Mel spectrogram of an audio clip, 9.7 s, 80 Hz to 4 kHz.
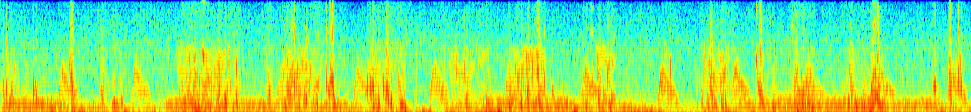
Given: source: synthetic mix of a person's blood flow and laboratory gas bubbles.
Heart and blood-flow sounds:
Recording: Doppler ultrasound of blood flow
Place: subclavian vein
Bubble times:
0.00-0.40 s: bubbles
0.68-0.78 s: bubbles
0.98-1.23 s: bubbles
1.75-2.40 s: bubbles
2.65-2.73 s: bubbles
2.81-3.40 s: bubbles
3.57-4.08 s: bubbles
4.38-4.92 s: bubbles
5.08-5.55 s: bubbles
5.81-6.17 s: bubbles
6.61-6.74 s: bubbles
6.93-7.33 s: bubbles
7.52-7.79 s: bubbles
7.88-8.16 s: bubbles
8.40-8.91 s: bubbles
9.31-9.39 s: bubbles
9.48-9.65 s: bubbles
From the record:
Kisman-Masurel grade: 242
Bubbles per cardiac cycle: several, 3 to 8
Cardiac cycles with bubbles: 100%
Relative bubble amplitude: moderate (0.250 to 0.450)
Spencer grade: 3 (all of the cardiac periods contain showers or single bubble signals, but not dominating or overriding the cardiac motion signals)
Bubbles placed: anywhere in the cardiac cycle

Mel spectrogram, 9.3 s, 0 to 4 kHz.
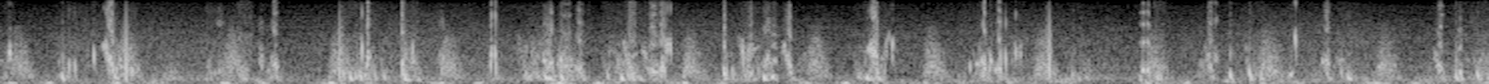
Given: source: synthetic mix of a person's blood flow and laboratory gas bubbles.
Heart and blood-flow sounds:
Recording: Doppler ultrasound of blood flow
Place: subclavian vein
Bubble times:
0.00-0.10 s: bubbles
0.34-0.52 s: bubbles
0.56-0.87 s: bubbles
1.27-1.77 s: bubbles
2.11-2.46 s: bubbles
2.51-2.65 s: bubbles
2.72-2.79 s: bubbles
3.03-3.13 s: bubbles
3.23-3.68 s: bubbles
3.75-4.23 s: bubbles
4.48-5.12 s: bubbles
5.33-5.62 s: bubbles
6.02-6.42 s: bubbles
6.64-6.82 s: bubbles
7.08-7.29 s: bubbles
7.49-7.62 s: bubbles
7.66-7.73 s: bubbles
7.77-7.96 s: bubbles
8.03-8.13 s: bubbles
8.23-8.60 s: bubbles
8.95-9.31 s: bubbles
From the record:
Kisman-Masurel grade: 242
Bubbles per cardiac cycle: several, 3 to 8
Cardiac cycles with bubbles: 100%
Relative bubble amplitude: moderate (0.250 to 0.450)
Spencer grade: 3 (all of the cardiac periods contain showers or single bubble signals, but not dominating or overriding the cardiac motion signals)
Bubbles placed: anywhere in the cardiac cycle

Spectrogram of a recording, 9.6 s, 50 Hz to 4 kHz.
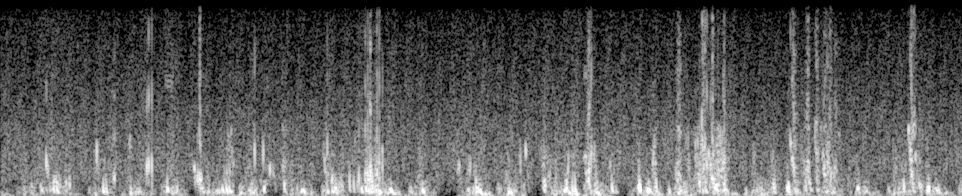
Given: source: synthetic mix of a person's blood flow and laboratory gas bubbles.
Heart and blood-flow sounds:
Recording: Doppler ultrasound of blood flow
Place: precordium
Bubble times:
0.38-0.73 s: bubbles
0.92-1.18 s: bubbles
1.28-1.33 s: bubbles
1.43-1.55 s: bubbles
1.64-1.73 s: bubbles
1.90-2.08 s: bubbles
2.19-2.34 s: bubbles
2.52-2.92 s: bubbles
3.21-3.87 s: bubbles
4.55-4.64 s: bubbles
4.67-4.85 s: bubbles
5.17-5.29 s: bubbles
5.40-5.80 s: bubbles
5.83-5.97 s: bubbles
6.06-6.19 s: bubbles
6.50-6.61 s: bubbles
6.74-7.31 s: bubbles
7.68-7.79 s: bubbles
7.88-8.41 s: bubbles
9.01-9.24 s: bubbles
From the record:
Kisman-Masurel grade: 242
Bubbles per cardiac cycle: several, 3 to 8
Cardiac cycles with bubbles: 100%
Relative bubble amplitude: moderate (0.250 to 0.450)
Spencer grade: 3 (all of the cardiac periods contain showers or single bubble signals, but not dominating or overriding the cardiac motion signals)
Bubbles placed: anywhere in the cardiac cycle

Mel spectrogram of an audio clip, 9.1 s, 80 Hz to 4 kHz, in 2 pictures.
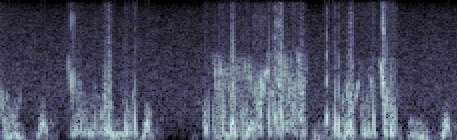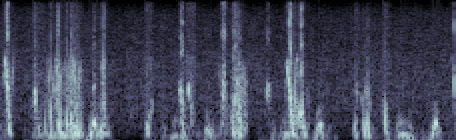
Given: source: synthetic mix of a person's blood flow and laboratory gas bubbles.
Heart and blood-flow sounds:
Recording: Doppler ultrasound of blood flow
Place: precordium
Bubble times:
0.00-0.22 s: bubbles
0.67-1.16 s: bubbles
1.23-1.39 s: bubbles
2.02-3.08 s: bubbles
3.23-3.99 s: bubbles
4.58-4.71 s: bubbles
4.88-5.41 s: bubbles
5.54-5.67 s: bubbles
6.01-6.10 s: bubbles
6.34-6.52 s: bubbles
6.73-7.04 s: bubbles
7.21-7.27 s: bubbles
7.39-7.65 s: bubbles
8.09-8.30 s: bubbles
8.38-8.48 s: bubbles
9.06-9.14 s: bubbles
From the record:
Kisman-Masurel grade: 243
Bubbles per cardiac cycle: several, 3 to 8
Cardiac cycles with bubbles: 100%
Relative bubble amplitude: loud (0.450 to 0.775)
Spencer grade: 3 (all of the cardiac periods contain showers or single bubble signals, but not dominating or overriding the cardiac motion signals)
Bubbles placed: only in the low amplitude regions of the cardiac cycle

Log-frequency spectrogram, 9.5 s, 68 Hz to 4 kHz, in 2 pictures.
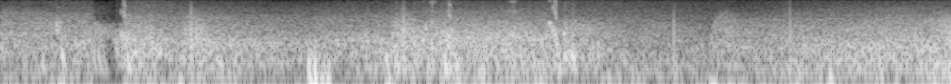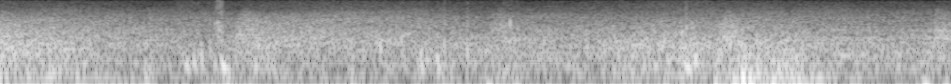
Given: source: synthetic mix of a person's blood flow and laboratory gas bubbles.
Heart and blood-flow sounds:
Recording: Doppler ultrasound of blood flow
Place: subclavian vein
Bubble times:
0.19-0.84 s: bubbles
1.90-2.45 s: bubbles
2.53-2.61 s: bubbles
2.64-3.03 s: bubbles
5.63-6.09 s: bubbles
6.61-7.14 s: bubbles
7.27-7.35 s: bubbles
7.97-8.29 s: bubbles
From the record:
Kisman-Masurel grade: 232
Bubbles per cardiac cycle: several, 3 to 8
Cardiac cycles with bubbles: 50 to 99%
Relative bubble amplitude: moderate (0.250 to 0.450)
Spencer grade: 3 (all of the cardiac periods contain showers or single bubble signals, but not dominating or overriding the cardiac motion signals)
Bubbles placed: anywhere in the cardiac cycle

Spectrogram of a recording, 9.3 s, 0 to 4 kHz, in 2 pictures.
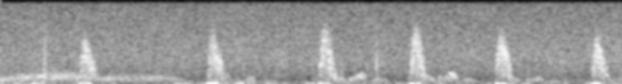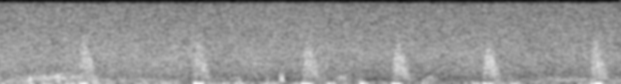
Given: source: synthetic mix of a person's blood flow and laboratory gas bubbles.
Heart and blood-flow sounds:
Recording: Doppler ultrasound of blood flow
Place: subclavian vein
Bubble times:
6.75-6.81 s: bubbles
From the record:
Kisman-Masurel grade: 111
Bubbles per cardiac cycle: 1 to 2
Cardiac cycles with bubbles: 1 to 10%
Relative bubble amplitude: barely perceptible (0.100 to 0.250)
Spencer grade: 1 (occasional bubble signal discernible with the cardiac motion signal, with majority of cardiac periods free of bubbles)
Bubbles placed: anywhere in the cardiac cycle

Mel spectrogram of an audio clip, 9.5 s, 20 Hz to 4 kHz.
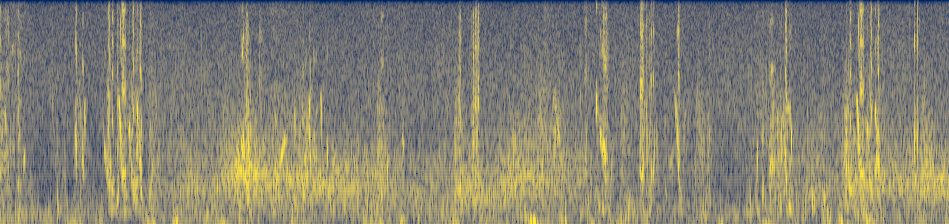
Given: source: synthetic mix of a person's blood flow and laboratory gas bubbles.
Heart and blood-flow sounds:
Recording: Doppler ultrasound of blood flow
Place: subclavian vein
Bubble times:
0.00-0.36 s: bubbles
0.55-0.71 s: bubbles
0.73-0.89 s: bubbles
1.01-1.62 s: bubbles
2.29-2.66 s: bubbles
2.69-3.35 s: bubbles
3.67-3.98 s: bubbles
4.01-4.05 s: bubbles
4.41-4.84 s: bubbles
5.11-5.20 s: bubbles
5.42-5.62 s: bubbles
5.79-6.14 s: bubbles
6.31-6.60 s: bubbles
6.63-6.97 s: bubbles
7.06-7.16 s: bubbles
7.46-8.02 s: bubbles
8.08-8.29 s: bubbles
8.40-8.85 s: bubbles
8.93-8.98 s: bubbles
9.09-9.25 s: bubbles
From the record:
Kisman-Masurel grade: 342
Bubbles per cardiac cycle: rolling drumbeat, 9 or more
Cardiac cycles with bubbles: 100%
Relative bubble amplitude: moderate (0.250 to 0.450)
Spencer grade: 3 (all of the cardiac periods contain showers or single bubble signals, but not dominating or overriding the cardiac motion signals)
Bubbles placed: anywhere in the cardiac cycle

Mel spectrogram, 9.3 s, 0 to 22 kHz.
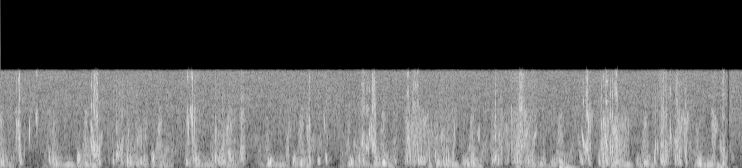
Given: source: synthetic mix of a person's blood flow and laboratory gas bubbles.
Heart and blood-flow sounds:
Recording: Doppler ultrasound of blood flow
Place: precordium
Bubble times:
0.18-0.41 s: bubbles
0.44-0.48 s: bubbles
0.58-0.74 s: bubbles
1.11-1.87 s: bubbles
2.31-2.50 s: bubbles
2.62-3.10 s: bubbles
3.57-3.65 s: bubbles
3.82-4.12 s: bubbles
4.41-4.74 s: bubbles
4.92-4.98 s: bubbles
5.03-5.72 s: bubbles
5.96-6.01 s: bubbles
6.12-6.72 s: bubbles
6.78-6.84 s: bubbles
7.21-7.41 s: bubbles
7.45-7.88 s: bubbles
8.15-8.62 s: bubbles
8.88-9.08 s: bubbles
From the record:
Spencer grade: 3 (all of the cardiac periods contain showers or single bubble signals, but not dominating or overriding the cardiac motion signals)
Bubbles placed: only in the low amplitude regions of the cardiac cycle

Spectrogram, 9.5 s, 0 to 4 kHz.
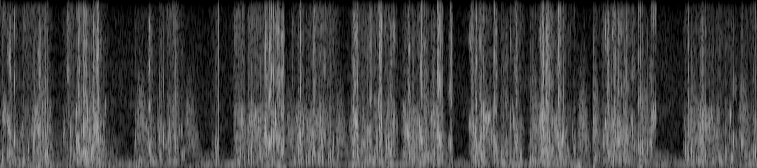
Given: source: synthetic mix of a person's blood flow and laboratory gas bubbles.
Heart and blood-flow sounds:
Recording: Doppler ultrasound of blood flow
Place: subclavian vein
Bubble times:
0.00-0.68 s: bubbles
0.77-1.35 s: bubbles
1.66-2.33 s: bubbles
2.62-2.73 s: bubbles
2.90-3.56 s: bubbles
3.62-4.24 s: bubbles
4.32-4.97 s: bubbles
5.00-5.68 s: bubbles
5.85-6.56 s: bubbles
6.62-7.21 s: bubbles
7.38-8.21 s: bubbles
8.53-9.48 s: bubbles
From the record:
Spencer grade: 4 (maximum detectable bubble signal sounding continuously throughout systole and diastole of every cardiac period, and overriding the amplitude of the normal cardiac signals)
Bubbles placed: anywhere in the cardiac cycle

